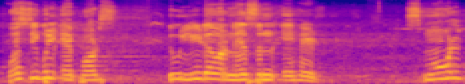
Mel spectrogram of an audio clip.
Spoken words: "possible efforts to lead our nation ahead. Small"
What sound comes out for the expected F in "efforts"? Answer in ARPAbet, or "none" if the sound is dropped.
P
